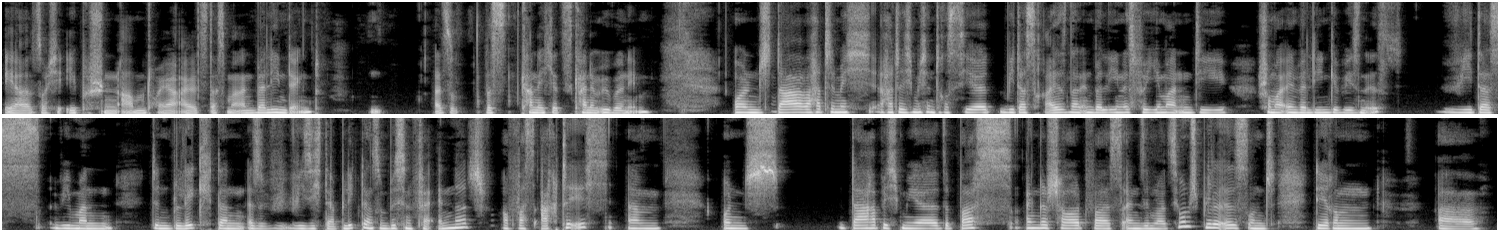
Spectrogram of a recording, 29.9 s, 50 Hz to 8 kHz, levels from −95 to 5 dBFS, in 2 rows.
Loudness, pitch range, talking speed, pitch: -16 LUFS, 185-210 Hz, 160 wpm, 195 Hz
